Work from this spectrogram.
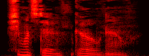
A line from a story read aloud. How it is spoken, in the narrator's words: he said in a faint, strange voice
